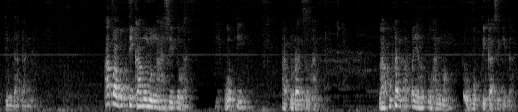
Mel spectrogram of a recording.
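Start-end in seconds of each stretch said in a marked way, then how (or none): none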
